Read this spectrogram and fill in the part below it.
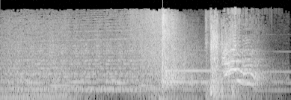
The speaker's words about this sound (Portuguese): E Karina atirou.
